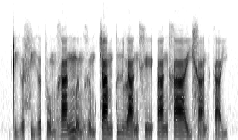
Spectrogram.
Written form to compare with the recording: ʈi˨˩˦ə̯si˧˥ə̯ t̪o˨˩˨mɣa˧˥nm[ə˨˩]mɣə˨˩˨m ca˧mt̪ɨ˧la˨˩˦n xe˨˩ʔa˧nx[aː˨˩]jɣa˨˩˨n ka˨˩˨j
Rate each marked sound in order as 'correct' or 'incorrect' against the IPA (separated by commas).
correct, incorrect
